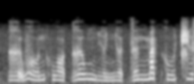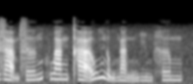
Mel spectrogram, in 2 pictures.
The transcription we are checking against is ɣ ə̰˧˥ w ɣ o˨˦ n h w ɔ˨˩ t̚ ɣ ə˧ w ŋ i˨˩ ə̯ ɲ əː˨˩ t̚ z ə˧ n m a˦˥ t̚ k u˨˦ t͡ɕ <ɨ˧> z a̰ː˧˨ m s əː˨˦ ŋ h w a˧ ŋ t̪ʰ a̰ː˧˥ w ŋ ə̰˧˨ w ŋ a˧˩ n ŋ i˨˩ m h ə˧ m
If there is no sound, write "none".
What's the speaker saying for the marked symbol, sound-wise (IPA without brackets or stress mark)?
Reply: ɨ˧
